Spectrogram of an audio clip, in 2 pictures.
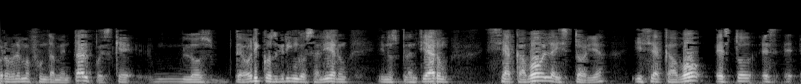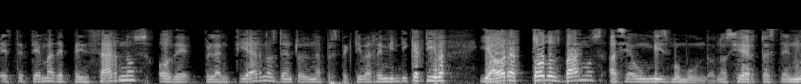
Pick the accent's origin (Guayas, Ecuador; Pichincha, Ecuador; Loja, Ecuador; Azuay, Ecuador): Pichincha, Ecuador; Quito; como gente que estábamos creciendo, como quiteños, como ecuatorianos, que estábamos creciendo en la década de los 90s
